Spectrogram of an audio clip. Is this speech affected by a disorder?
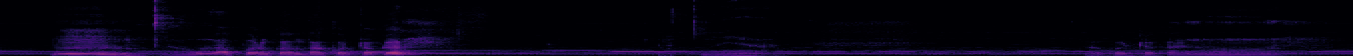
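No.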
